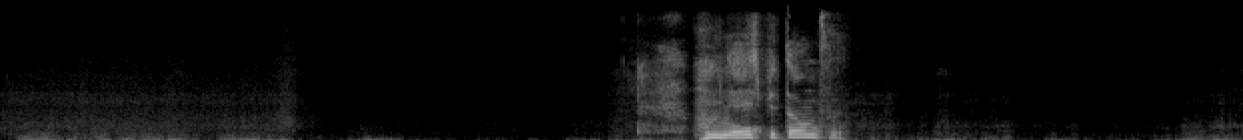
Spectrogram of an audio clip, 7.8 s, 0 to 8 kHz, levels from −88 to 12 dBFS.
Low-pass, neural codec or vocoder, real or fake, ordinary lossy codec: 7.2 kHz; none; real; AAC, 32 kbps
